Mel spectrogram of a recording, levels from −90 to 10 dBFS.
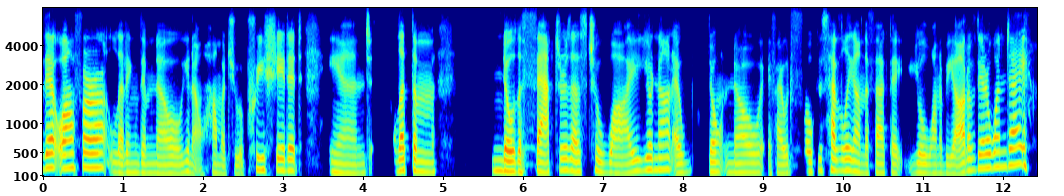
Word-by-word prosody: their 240 +1 +7
offer, 245 +1 +6
letting 160 -1 -3
them 155 -1 -6
know, 145 0 -2
you 175 +2 -4
know, 145 - -5
how 155 - -7
much 135 -2 -9
you 140 - -6
appreciate 200 -1 -2
it, 190 -1 +2 0.4
and 150 -2 -5 0.3
let 195 +1 +5
them 170 -4 +1 0.7
know 185 -2 +6
the 175 -1 +1
factors 170 +4 +1
as 170 -2 0
to 185 - -1
why 150 -2 -1
you're 190 +4 -1
not 205 +1 -1
I 150 - +2 0.3
don't 170 -3 -1
know 160 0 -2
if - - -12
I 145 - -2
would 150 - -6
focus 175 +2 -5
heavily 195 -2 +3
on 165 -3 0
the 150 - -4
fact 155 +1 -3
that 150 -3 -5
you'll 150 +1 -4
wanna 150 0 -6
be 145 0 -5
out 165 - +4
of 195 - -4
there 230 +1 +3
one 255 +1 0
day. 285 +1 +3
170 Hz, 205 wpm, -24 LUFS, 155-195 Hz, 0.7 s, their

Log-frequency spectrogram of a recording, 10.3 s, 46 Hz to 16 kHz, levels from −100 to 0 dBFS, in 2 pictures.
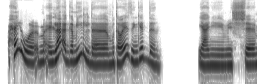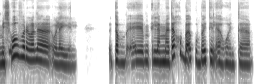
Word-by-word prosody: حلو، 390 - +4 0.2
م 220 +1 -2
لأ، 230 +6 +4
جميل، 240 - -1
ده 185 -1 +1
متوازن 210 - +1
جدًا. 225 - -3 0.8
يعني 175 0 -1
مش 175 +4 -5
مش 190 +3 +1
أوڤر 315 -1 +5
ولا 245 -4 +1
قليل. 175 -4 -6 0.8
طَب، 210 -3 -2
آمم، 220 +2 -4
لمّا 220 -1 +1
تاخد 325 - +1
بَقى 240 0 +2
كوباية 235 -2 -1
القهوة، 210 -4 -4
أنت 185 0 -8
215 Hz, 125 wpm, -22 LUFS, 185-245 Hz, 0.8 s, أوڤر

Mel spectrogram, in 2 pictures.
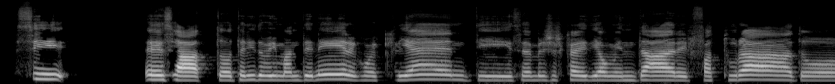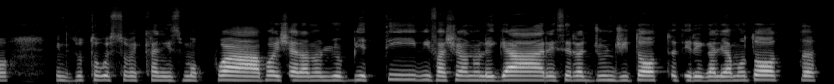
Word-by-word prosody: Sì, 245 - +1 0.7
esatto, 195 -3 +5
te 205 +2 -2
li 210 +1 -1
dovevi 205 -1 +2
mantenere 205 +3 +2
come 190 -1 -7
clienti, 205 -3 -1
sempre 195 +1 -5
cercare 200 +1 -2
di 195 0 -3
aumentare 195 0 +2
il 185 - -5
fatturato, 200 -2 +1 0.4
quindi, 190 -4 -12
tutto 195 +3 -10
questo 200 +1 -6
meccanismo 190 -1 -8
qua, 200 -3 +5
poi 205 -1 -1
c'erano 190 -1 -2
gli 185 +1 -10
obiettivi, 205 +3 -7
facevano 195 0 -3
le 190 -1 -2
gare, 200 0 +2
"Se 200 +3 -6
raggiungi 195 -1 -6
tot 200 0 -1
ti 195 +1 -5
regaliamo 185 +1 -3
tot." 205 -2 -1
195 Hz, 115 wpm, -23 LUFS, 190-205 Hz, 0.7 s, esatto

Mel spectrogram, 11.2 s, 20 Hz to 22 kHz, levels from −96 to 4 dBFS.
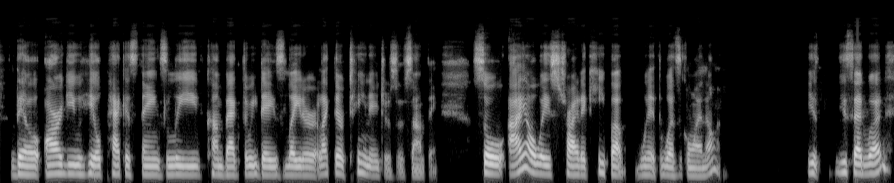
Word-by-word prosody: they'll 150 -3 +2
argue, 160 0 +2
he'll 155 -1 +1
pack 155 -2 +1
his 145 -6 -1
things, 145 -2 -1
leave, 145 -1 -1
come 145 - -2
back 140 -1 +1
3 155 +1 -2
days 140 -1 0
later, 140 -2 0
like 160 +1 -2
they're 165 -3 +1
teenagers 150 -9 -5
or - - -16
something, - - -3 0.5
so, 165 - +5
I 220 +5 +4
always 165 - +4
try 150 -4 +3
to 145 - -1
keep 180 +1 -7
up 150 - +3 0.2
with 145 0 -5
what's 140 -2 -2
going 130 -1 -5
on. 235 0 -8 1.1
You 175 -2 -3 0.2
you 190 -1 -4
said 170 -2 +4
what? 170 - +2
150 Hz, 170 wpm, -22 LUFS, 145-165 Hz, 1.1 s, so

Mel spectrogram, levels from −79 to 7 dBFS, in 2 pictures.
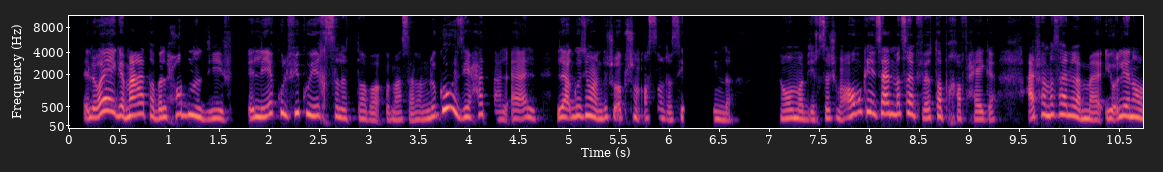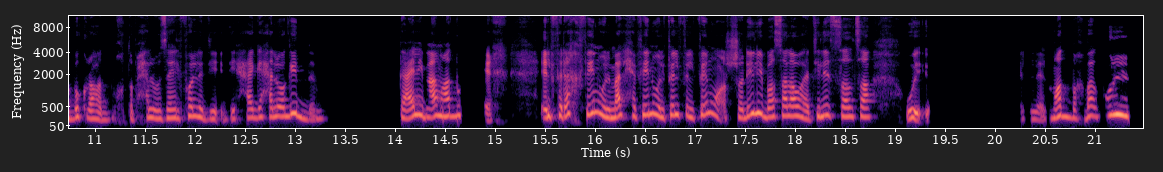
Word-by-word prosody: اللي 215 +3 0
هو - - +5
يا 385 0 +7
جماعة 270 +3 +4
طَب 240 -6 -2
الحوض 275 +6 0
نضيف، 200 -6 +1 0.2
اللي 230 +2 +4
ياكل 315 +2 0
فيكم 325 +1 +1
يغسِل 260 -3 0
الطبق 190 -6 -6
مثلًا 170 0 -6
لجوزي 395 - +5
حتى 295 +6 -6
على 180 -1 -9
الأقل، 200 +2 -3 0.2
لأ 230 -2 +3
جوزي 255 +3 0
ما - - +5
عندوش 225 +3 -3
option 225 - -5
أصلًا 210 +1 -7
غسيل 175 +6 -7 0.3
المواعين 165 -3 -6
ده، 170 - -33 0.5
هو 205 - +2
ما 200 - +2
بيغسلش 185 +3 -5
معا - - -2
هو 290 - +3
ممكن 360 0 +1
يساعد 310 0 +4
مثلًا 305 +1 +1
في 205 -5 -3
طبخة 225 -4 -3
في - - -16
حاجة، 180 -1 -4 0.3
عارفة 290 - +2
مثلًا 290 +1 +2
لما 195 - +1
يقول 200 - 0
لي 260 - +4
أنا 235 -3 +4
بُكرة 205 -1 -2
هاطبخ، 180 +2 -7
طَب - - -11
حلو 215 -3 -2
زي 210 +1 -1
الفل 225 +3 -1
دي 185 0 -5
دي 190 +3 -10
حاجة 215 +2 -3
حلوة 245 +2 0
جدًا، 210 - 0 0.7
تعالي 275 0 +3
بقى 220 - +4
أنا 250 -2 +4
هاطبخ 260 +1 0 0.2
فراخ، - - -4 0.4
الفراخ 255 +7 +2
فين 320 +3 +1
والملح 250 +1 +3
فين 285 +6 +1
والفلفل 270 -2 0
فين 300 +7 -1
وقشّري 255 -1 0
لي 330 - +6
بصلة، 255 +2 +2
وهاتي 200 -3 0
لي 255 - +2
الصلصة 240 -3 -1 0.3
و - - +3
ال - - +4 1.2
المطبخ 210 -1 -1
بقى 260 0 0
كل 280 0 +7
235 Hz, 215 wpm, -24 LUFS, 200-270 Hz, 1.2 s, يا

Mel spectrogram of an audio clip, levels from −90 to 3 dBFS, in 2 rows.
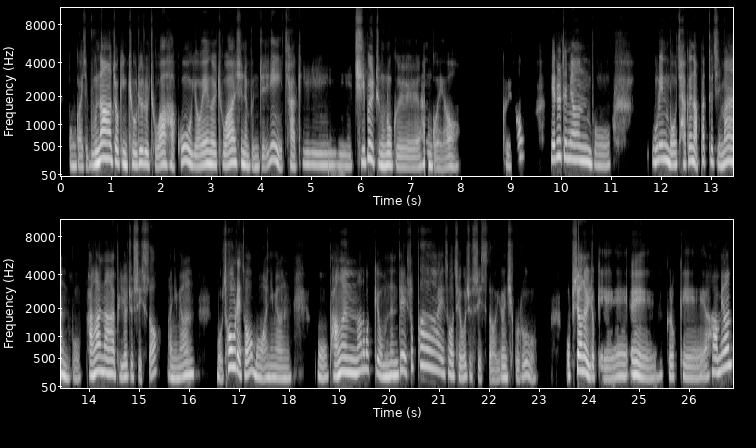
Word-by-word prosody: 뭔가 170 -1 -5
이제 155 - -11
문화적인 215 - +6
교류를 195 +1 +1
좋아하고 190 +5 0
여행을 185 +3 +3
좋아하시는 195 0 +1
분들이 165 - -3
자기 180 -1 -5
집을 235 +4 +1
등록을 160 -6 0
하는 185 0 -1
거예요. 150 +3 -6 0.9
그래서 170 -2 -11 0.8
예를 295 +4 +3
들면 255 -6 +2
뭐 175 -1 -6 0.8
'우리는 255 +3 +1
뭐 185 -3 +3
작은 215 +5 +1
아파트지만 220 -3 0
뭐 155 +1 -11
방 210 +2 +3
1 245 -4 +4
빌려줄 190 -1 -4
수 185 - -9
있어.' 230 - -6 0.2
아니면 180 +7 0 0.4
뭐 180 -6 -4
'서울에서' 275 - +4
뭐 180 -7 -1
아니면 170 -1 -3 0.5
뭐 180 -1 -3
'방은 240 +4 +4
1 270 +4 0
밖에 290 -4 -4
없는데 205 +8 +2
소파에서 305 - -1
재워줄 185 +1 -5
수 170 - -10
있어.' 145 -2 -9
이런 170 +4 -3
식으로. 175 0 -7 0.6
옵션을 230 +5 +5
이렇게 175 +2 -3
예. 175 -6 +2 0.2
그렇게 185 -2 -5 0.4
하면 300 +9 +3
190 Hz, 250 characters per minute, -22 LUFS, 170-230 Hz, 0.9 s, 문화적인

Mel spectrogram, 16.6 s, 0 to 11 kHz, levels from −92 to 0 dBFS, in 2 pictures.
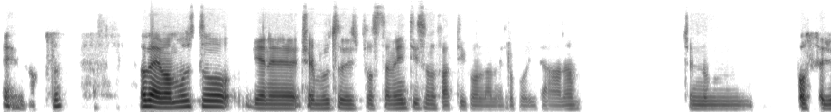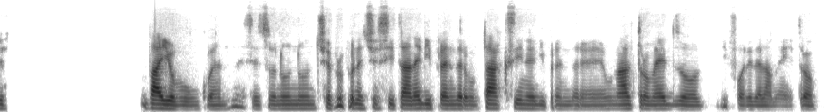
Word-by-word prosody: esatto. 180 +2 -7 0.7
Va 175 - +8
beh, 170 -4 +12
ma 140 0 +10
molto 170 +2 +3
viene 120 -2 0
cioè, - - -3
voluto 120 +1 -5
degli 115 - -2
spostamenti 120 +2 -6
sono 120 -1 -7
fatti 110 -1 -9
con 105 0 -11
la 100 0 -14
metropolitana. 105 +1 -15 1.1
Cioè, - - -11
non 110 -1 -10 0.5
fosse - - 0
ge 120 - -2 1.4
Vai 120 -2 +8
ovunque, 105 0 -3
nel 175 -2 -11
senso 115 -4 -8
no 115 0 -3
non 115 0 -5
c'è - - -3
proprio 205 +1 -2
necessità 120 -1 0
né 120 - +2
di 120 0 -3
prendere 115 -1 0
un 110 -1 -9
taxi, 120 +1 +1
né 115 -1 -2
di 110 -1 -9
prendere 110 -1 -9
un 115 +1 -7
altro 115 0 +1
mezzo 110 -2 -2
di 190 -1 -18
fuori 110 -10 -8
della 105 -1 -4
metro. 100 +1 -6
115 Hz, 155 wpm, -24 LUFS, 110-120 Hz, 1.4 s, beh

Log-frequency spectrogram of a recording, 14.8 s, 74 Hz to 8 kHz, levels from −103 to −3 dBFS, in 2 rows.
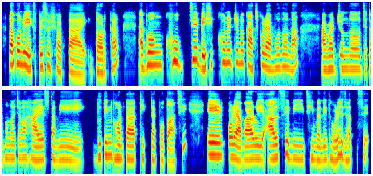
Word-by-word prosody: তখন 260 +2 +8
ওই - - +7
espresso 220 +2 -3
shot 175 -4 -3
টাই 150 -3 +2 0.3
দরকার। 165 +7 0 0.5
এবং 245 +3 +5 0.3
খুব 295 -1 +2 0.3
যে 325 - +5 0.2
বেশিক্ষণের 260 +5 -1
জন্য 275 -1 -1
কাজ 205 - +5
করে 235 -2 +1
এমনও 210 +3 -6
না। 195 - +1 0.6
আমার 195 +1 +1
জন্য 200 -1 -5 0.3
যেটা 190 0 -8
মনে 185 - -9
হয় 185 -1 -8
যেন 190 0 -5 0.2
highest 170 0 0
আমি 170 +2 -8 0.7
২-৩ 215 +2 -3
ঘণ্টা 185 -1 0 0.2
ঠিকঠাক 175 -3 -8
মতো 165 -2 -5
আছি। 300 - -12 0.6
এরপরে 205 -2 +4
আবার 175 +2 +6
ওই 180 - -1 0.2
আলসেমি, 185 0 0 0.2
ঝিমানি 170 -2 -6
ধরে 165 +5 -2
যাচ্ছে। 175 - -10
195 Hz, 140 wpm, -23 LUFS, 175-220 Hz, 0.7 s, তখন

